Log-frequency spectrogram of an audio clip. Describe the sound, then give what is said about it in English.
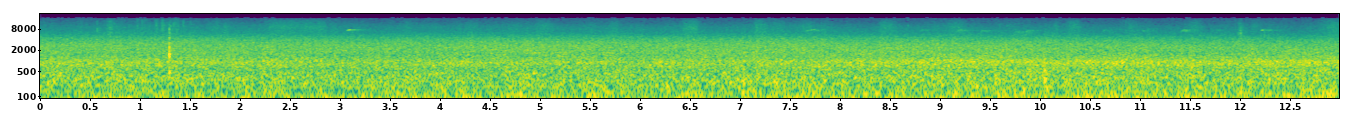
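Steady wind rustling through the leaves of a stand of silver birch in a small forest, a continuous soft hiss that swells gently without pause, with a few faint bird chirps. “That's the sound of the wind in the trees, rustling the leaves.”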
